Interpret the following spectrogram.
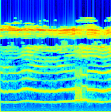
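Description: A single long, steady held note at one pitch, with a brief waver about one and a half seconds in.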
